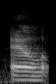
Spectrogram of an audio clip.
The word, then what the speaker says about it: elles: Have a group of women together, an S to make it plural, we don't pronounce it.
